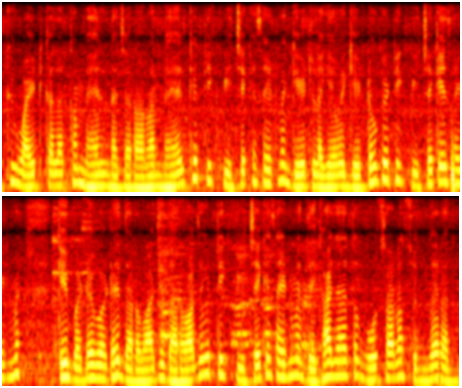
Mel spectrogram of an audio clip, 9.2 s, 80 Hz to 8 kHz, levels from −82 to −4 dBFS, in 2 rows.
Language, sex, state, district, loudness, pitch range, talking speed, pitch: Hindi, male, West Bengal, Dakshin Dinajpur, -19 LUFS, 140-185 Hz, 260 wpm, 155 Hz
